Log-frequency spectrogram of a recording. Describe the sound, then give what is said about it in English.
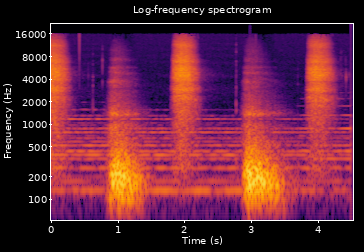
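Deep, audible breaths from an active breathwork exercise. Airy, hissing inhales alternate with heavier, lower, sighing exhales in a slow, steady rhythm: three inhales and two exhales. “And now starting with the halo active breath.”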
